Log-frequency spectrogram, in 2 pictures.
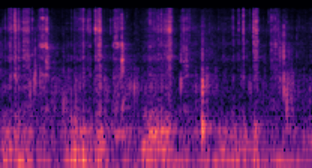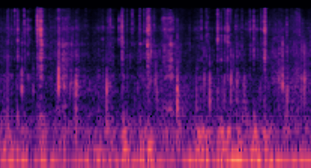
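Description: A solid, dry beige soap bar held in the hand is shaved with a utility knife blade into crunchy flakes. A rapid run of dry, scraping crunches and crackles with bright, crisp edges sounds over a low, soft rumble.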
